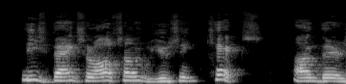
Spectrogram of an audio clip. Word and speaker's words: CICS: IMS and others you you mean people are still using kicks that's how you pronounce that let's look up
